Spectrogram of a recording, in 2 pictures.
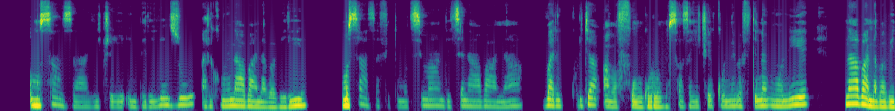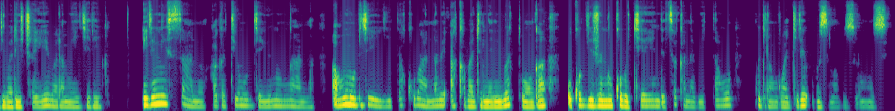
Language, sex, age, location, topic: Kinyarwanda, female, 18-24, Kigali, health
